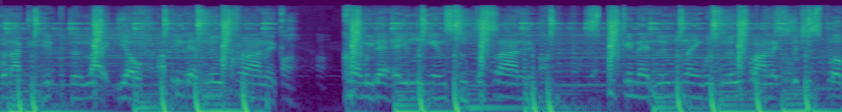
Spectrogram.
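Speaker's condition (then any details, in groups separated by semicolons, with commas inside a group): No condition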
